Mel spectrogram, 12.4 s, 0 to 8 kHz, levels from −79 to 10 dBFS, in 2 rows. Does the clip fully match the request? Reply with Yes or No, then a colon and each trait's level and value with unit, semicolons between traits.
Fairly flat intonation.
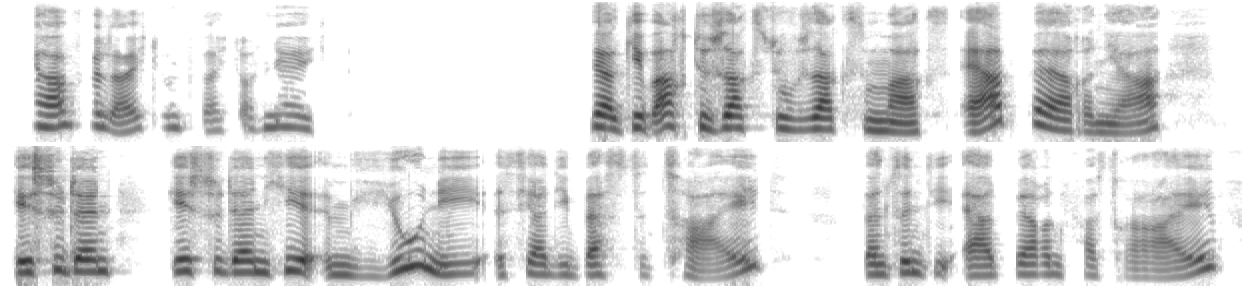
No: average, 5.0 semitones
